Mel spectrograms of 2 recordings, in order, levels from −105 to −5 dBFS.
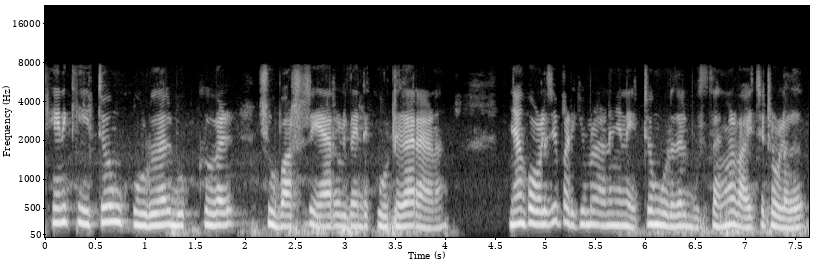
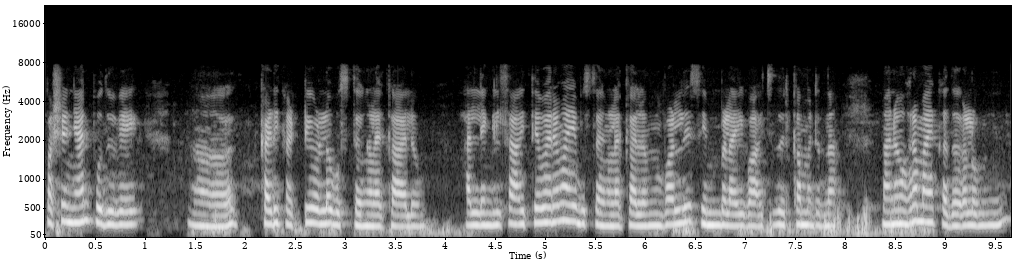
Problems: none marked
